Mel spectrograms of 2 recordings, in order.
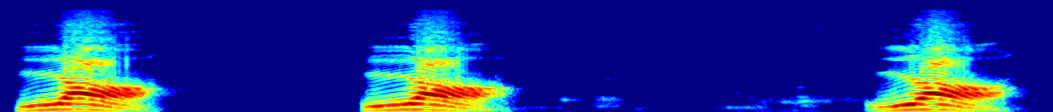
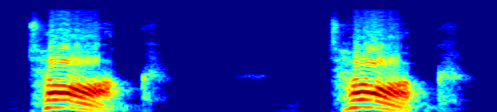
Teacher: Lips clearly rounded, jaw slightly open, tongue back mid, long and steady ah sound.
